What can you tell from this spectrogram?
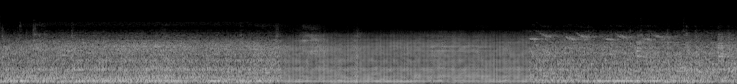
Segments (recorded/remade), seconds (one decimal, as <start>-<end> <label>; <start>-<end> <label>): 0.0-2.8 recorded; 2.8-5.3 remade; 5.3-7.4 recorded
